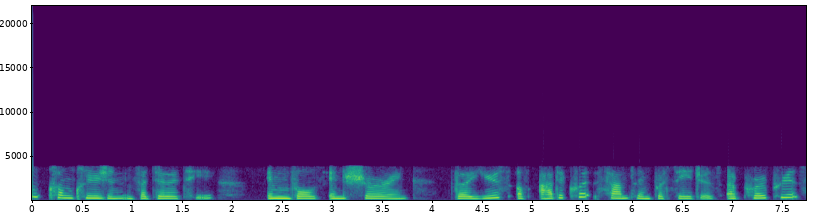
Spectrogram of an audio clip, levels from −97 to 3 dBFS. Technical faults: AMR comfort noise

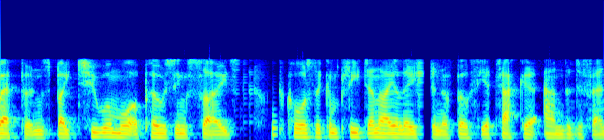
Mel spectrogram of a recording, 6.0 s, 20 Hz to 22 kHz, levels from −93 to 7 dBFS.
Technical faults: packet loss with pitch repetition

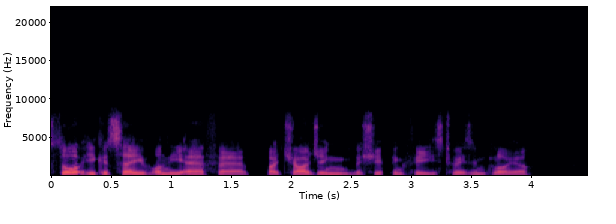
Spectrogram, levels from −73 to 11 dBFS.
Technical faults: Opus compression

